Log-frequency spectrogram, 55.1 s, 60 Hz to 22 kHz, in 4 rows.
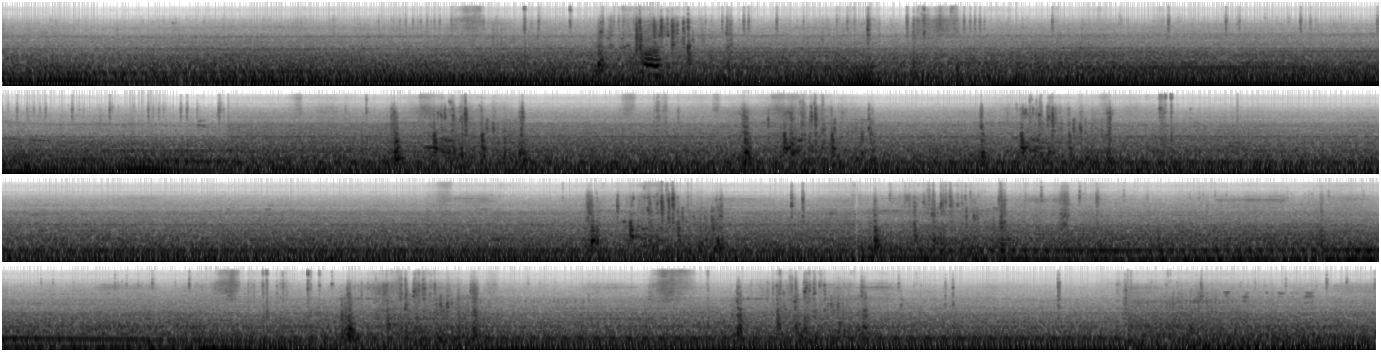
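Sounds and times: car engine rumble inside cabin: 0:00.0 - 0:55.0.

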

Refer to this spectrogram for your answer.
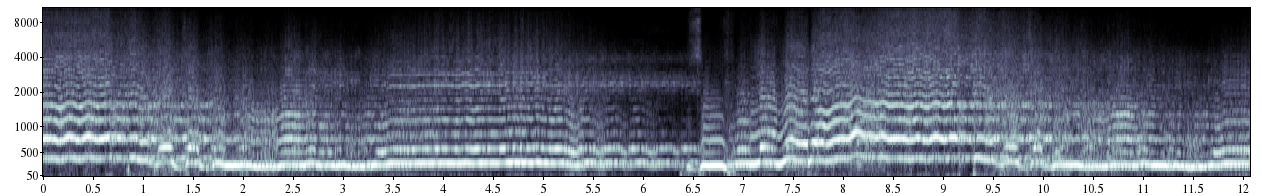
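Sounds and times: boy singing through loudspeakers: 0:00.0 - 0:12.0.

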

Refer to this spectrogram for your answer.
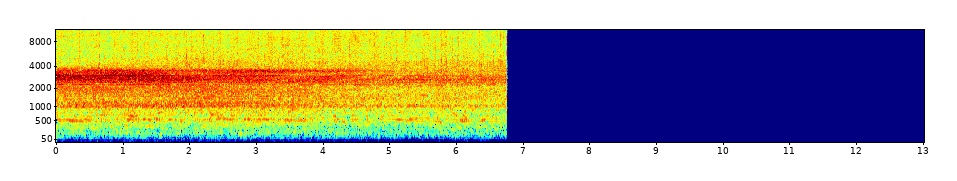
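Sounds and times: faint crowd chatter: 0:00.0 - 0:06.8
model train wheels rolling on track: 0:00.0 - 0:06.8.

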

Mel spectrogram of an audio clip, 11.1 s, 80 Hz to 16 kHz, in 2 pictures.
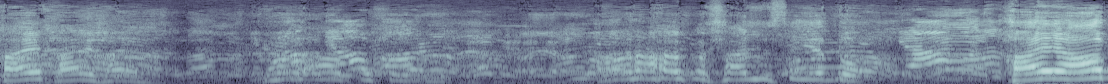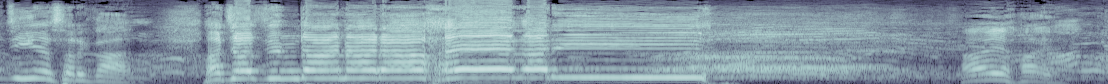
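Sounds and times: crowd calling out together: 0:08.1 - 0:11.0.

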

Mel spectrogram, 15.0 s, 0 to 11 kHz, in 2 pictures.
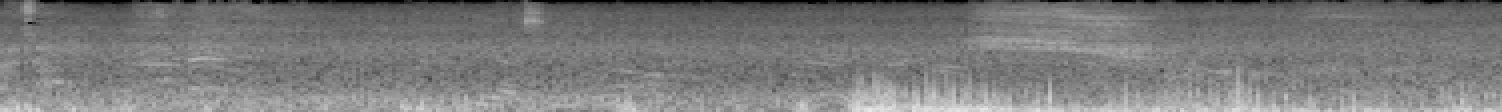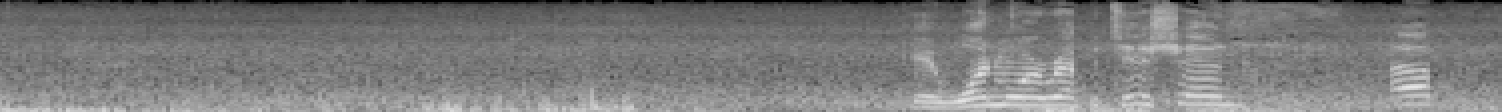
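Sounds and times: surf: 0:00.0 - 0:15.0
wind buffeting microphone: 0:00.0 - 0:15.0.

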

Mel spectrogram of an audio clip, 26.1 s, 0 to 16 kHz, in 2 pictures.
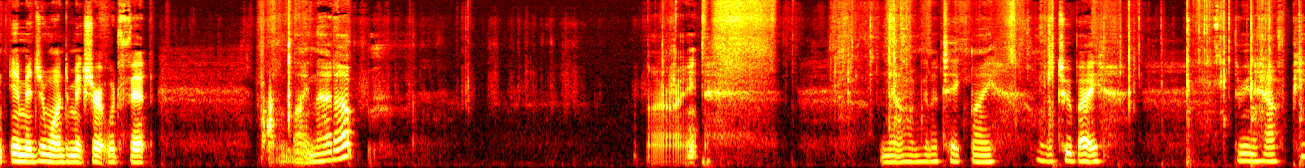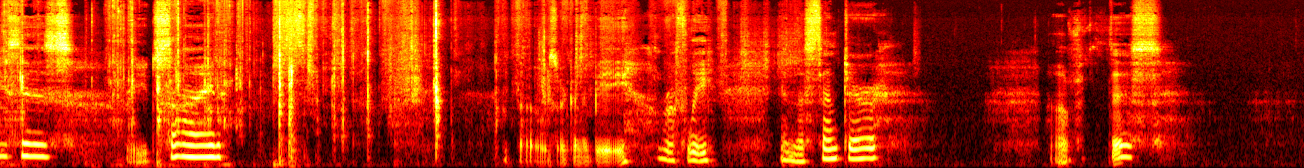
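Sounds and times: cardstock rustling: 0:08.3 - 0:19.1.

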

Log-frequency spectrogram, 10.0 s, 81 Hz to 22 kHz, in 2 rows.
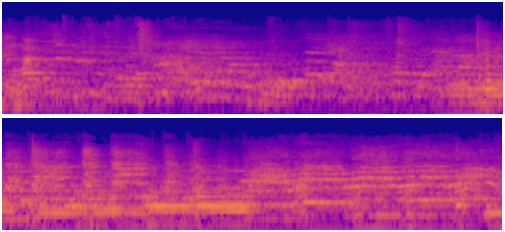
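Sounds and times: choir singing in parts: 0:04.3 - 0:10.0.

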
